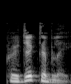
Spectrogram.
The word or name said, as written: predictably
